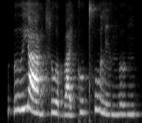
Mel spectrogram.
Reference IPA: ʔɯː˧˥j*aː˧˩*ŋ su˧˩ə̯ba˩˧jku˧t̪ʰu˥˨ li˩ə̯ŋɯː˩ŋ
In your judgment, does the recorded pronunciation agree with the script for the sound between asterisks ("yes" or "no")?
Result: yes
